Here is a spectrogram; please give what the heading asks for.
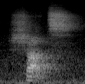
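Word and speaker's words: Schatz: verdad en inglés se escribe sh en alemán se escribe s ejemplo shots shots significa el t oro masculino de shats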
